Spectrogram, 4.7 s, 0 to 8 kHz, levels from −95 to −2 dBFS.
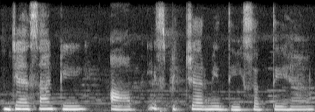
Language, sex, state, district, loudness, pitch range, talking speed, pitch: Hindi, female, Bihar, Kaimur, -17 LUFS, 205-230 Hz, 115 wpm, 220 Hz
